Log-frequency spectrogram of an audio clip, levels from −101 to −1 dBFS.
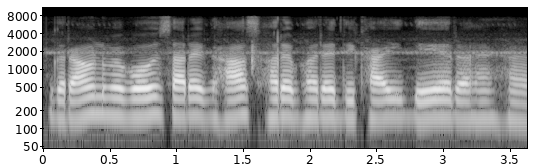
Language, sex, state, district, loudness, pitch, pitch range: Hindi, male, Jharkhand, Palamu, -17 LUFS, 150 Hz, 145-155 Hz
